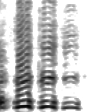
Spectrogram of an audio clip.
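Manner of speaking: high, loud whooping laugh; loud burst of laughter. Real, not acted. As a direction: let a big laugh burst out. Reacts to own joke.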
